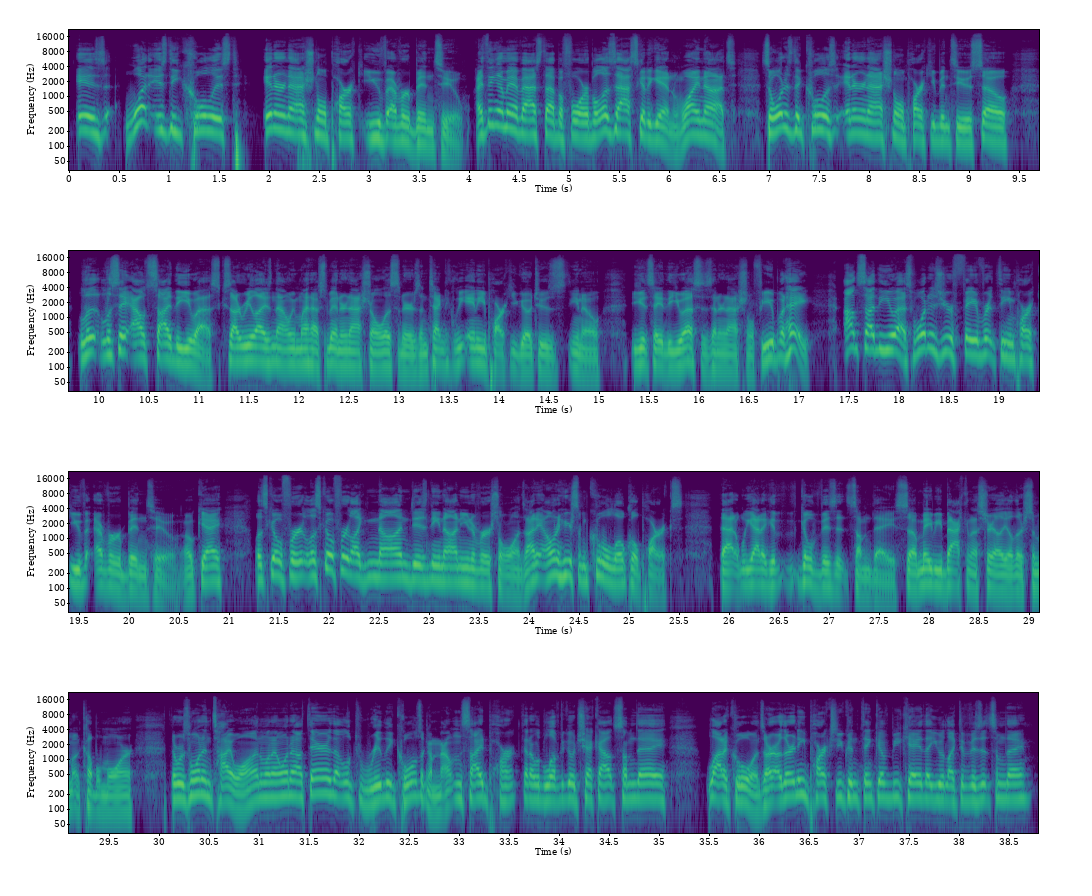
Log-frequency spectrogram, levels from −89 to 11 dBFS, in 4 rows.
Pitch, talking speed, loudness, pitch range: 150 Hz, 270 wpm, -22 LUFS, 120-175 Hz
